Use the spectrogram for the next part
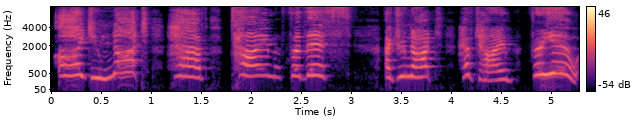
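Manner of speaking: very high, slow, mimicked accented diva line; Inventing Anna. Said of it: "It's the trending audio from Inventing Anna".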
